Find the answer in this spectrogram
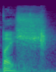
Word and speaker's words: Baisch: It's pronounced Baisch.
